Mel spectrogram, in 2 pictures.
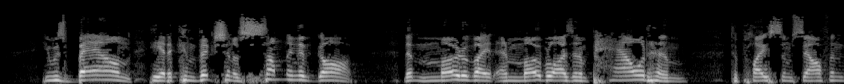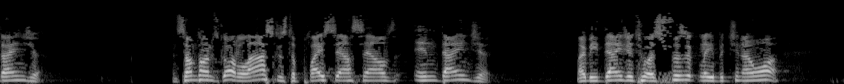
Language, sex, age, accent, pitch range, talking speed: English, male, 40-59, Australian, 130-175 Hz, 155 wpm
